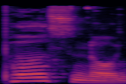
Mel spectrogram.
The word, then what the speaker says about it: personal: My personal place, đây là personal nha, ở dài. Personal, các bạn đọc chữ N-N-A-L này, đọc uốn lưỡi lên một tẹo.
